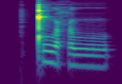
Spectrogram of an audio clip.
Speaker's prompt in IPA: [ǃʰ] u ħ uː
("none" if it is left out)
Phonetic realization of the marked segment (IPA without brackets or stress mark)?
ǃ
